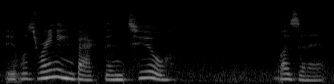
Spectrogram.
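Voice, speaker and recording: Woman playing a high-voiced, needy cat girl. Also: mellow. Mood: sad, tender. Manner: halting, emotional, drifting into breathy whispers. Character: needy grieving cat girl, tender and fretful. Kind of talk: intimate ASMR roleplay audio drama. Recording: rain ambience noise behind the voice. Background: rain sounds.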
